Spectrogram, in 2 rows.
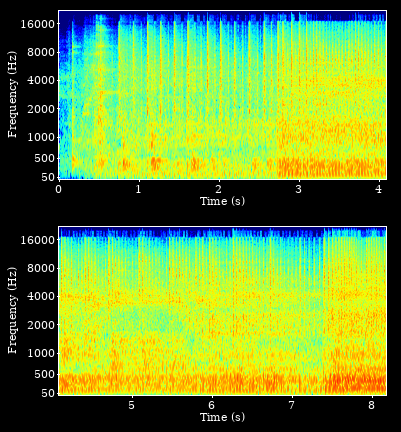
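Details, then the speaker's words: Simpson pressure washer, Kohler SH Series engine, after an ultrasonic carburetor cleaning, on fresh 87 octane fuel with stabilizer and water hooked up: pulls over into a busy, uneven run with an unsteady beat. It only runs on half choke, indicating remaining carburetor issues. "wants to run at half choke. So it sounds like we have some more carburation issues."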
